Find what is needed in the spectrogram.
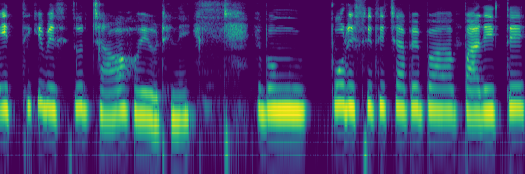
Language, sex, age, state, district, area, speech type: Bengali, female, 30-45, West Bengal, Hooghly, urban, spontaneous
